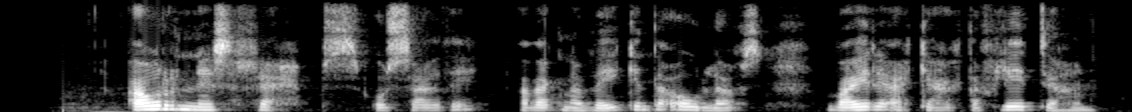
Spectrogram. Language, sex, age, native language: Icelandic, female, 30-39, Icelandic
